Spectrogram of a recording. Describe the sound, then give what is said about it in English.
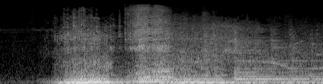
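A car engine revs during a drag race. After a quiet first half second it surges into a loud, throaty roar, then holds a strong, sustained mechanical drone to the end. “So these drag race scenes, they are all based on fact.”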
